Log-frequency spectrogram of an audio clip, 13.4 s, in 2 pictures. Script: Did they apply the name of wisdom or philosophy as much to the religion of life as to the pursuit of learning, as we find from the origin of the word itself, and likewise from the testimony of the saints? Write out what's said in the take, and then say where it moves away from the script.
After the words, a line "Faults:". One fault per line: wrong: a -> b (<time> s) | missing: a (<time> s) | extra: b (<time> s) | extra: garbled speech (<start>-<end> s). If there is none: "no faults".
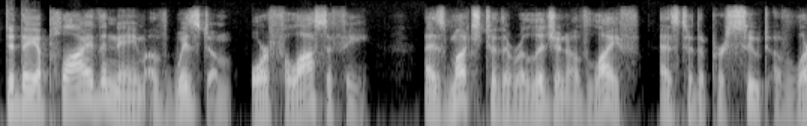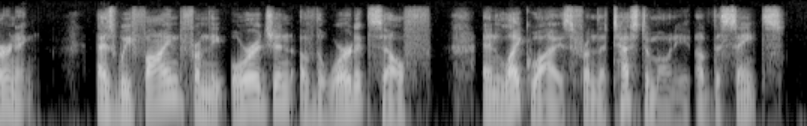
Did they apply the name of wisdom or philosophy as much to the religion of life as to the pursuit of learning, as we find from the origin of the word itself, and likewise from the testimony of the saints?
Faults:
no faults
